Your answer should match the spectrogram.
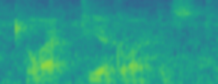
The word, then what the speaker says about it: Galactus: Galactus.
